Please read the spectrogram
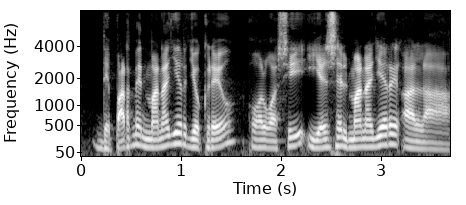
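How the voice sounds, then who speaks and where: In a very clean recording with a silent background, a man of medium pitch speaks at a moderate pace with very wide pitch swings. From Ponferrada, Spain. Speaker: podcast host. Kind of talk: casual chat. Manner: hesitant, many fillers.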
